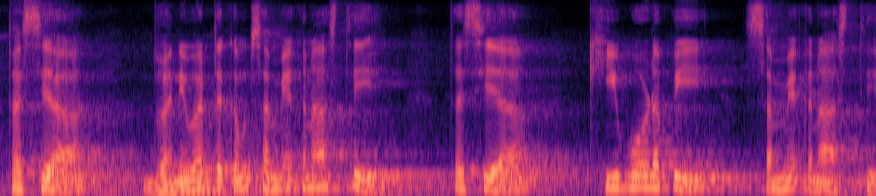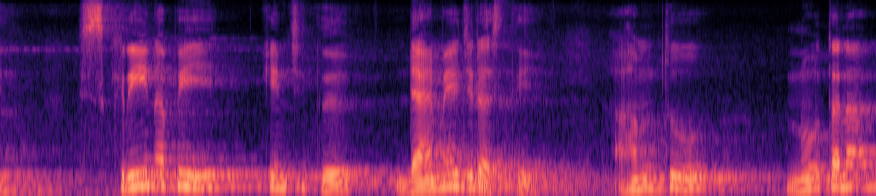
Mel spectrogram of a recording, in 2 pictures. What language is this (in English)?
Sanskrit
